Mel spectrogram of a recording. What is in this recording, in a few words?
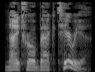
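"nitrobacteria", British English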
